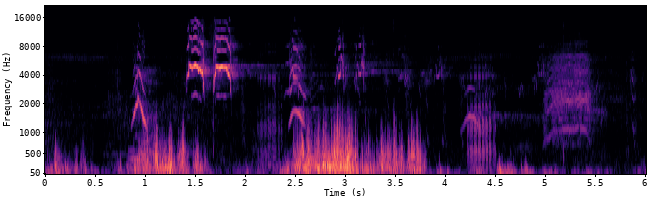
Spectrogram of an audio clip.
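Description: Pet parrots calling in short whistles and squawks, with a noisy squawk about five seconds in; louder rustling comes around one second and again around three seconds.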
